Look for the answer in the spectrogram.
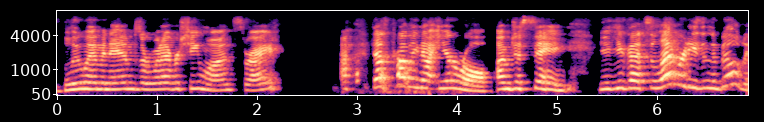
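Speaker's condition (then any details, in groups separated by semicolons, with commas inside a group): No condition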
